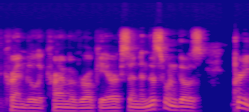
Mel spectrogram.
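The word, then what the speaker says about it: Roky Erickson: the whole story so rookie Erickson her Rocky Erickson I guess is how he pronounces his name I keep saying rookie because it's spelled without a c but it's actually Rocky Erickson r-o-k-y but it's pronounced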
